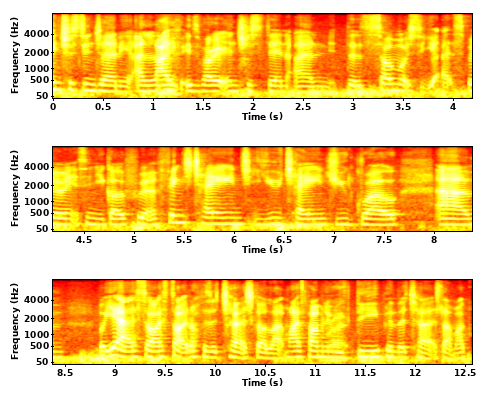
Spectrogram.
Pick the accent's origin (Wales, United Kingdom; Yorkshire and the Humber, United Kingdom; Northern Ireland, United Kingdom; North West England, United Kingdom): North West England, United Kingdom; Manchester; So I'm a northern girl. I always tell everyone this. I'm a Mancunian.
